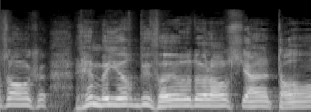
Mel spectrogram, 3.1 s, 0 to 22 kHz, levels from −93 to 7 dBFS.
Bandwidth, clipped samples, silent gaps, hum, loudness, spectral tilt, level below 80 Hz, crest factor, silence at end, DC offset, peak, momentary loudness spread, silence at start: 12 kHz; under 0.1%; none; none; -18 LUFS; -7 dB/octave; -60 dBFS; 14 dB; 0 s; under 0.1%; -2 dBFS; 9 LU; 0 s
